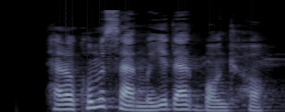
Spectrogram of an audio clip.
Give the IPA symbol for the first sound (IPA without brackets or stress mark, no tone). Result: t̪ʰ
